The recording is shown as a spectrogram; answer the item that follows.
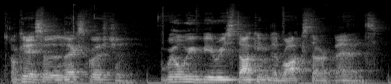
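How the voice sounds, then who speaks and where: A man's voice: fairly low pitch, moderate pace, fairly bright tone, soft background music. A man from Latvia with a Latvian accent, chatting casually as a co-host in a question-and-answer session. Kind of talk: casual Q&A chat. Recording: echoey room, background noise.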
